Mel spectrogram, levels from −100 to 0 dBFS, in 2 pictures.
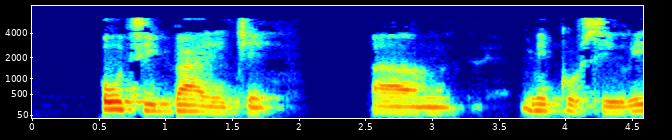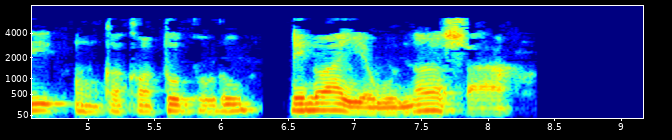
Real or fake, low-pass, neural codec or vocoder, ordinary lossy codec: fake; 7.2 kHz; codec, 16 kHz, 2 kbps, FunCodec, trained on Chinese and English, 25 frames a second; MP3, 24 kbps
